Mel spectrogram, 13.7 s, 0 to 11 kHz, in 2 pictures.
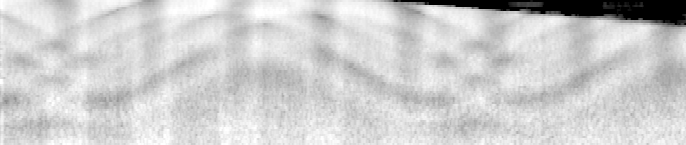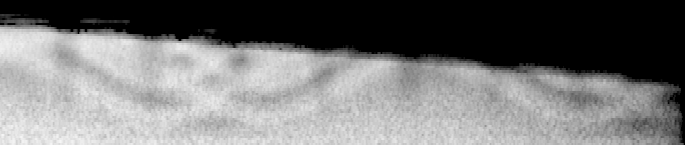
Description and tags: Noise Falling 02
A noise falling.
Ambiance, Ambience, Ambient, AmbientPsychedelic, FX, Falling, Noise, Processed, Sci-fi, Trance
